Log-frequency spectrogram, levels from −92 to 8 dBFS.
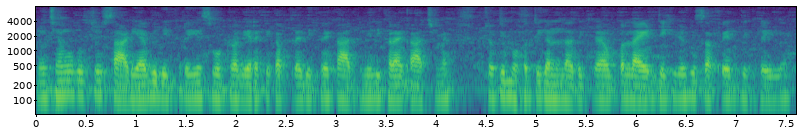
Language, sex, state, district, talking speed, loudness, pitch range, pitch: Hindi, male, Uttar Pradesh, Varanasi, 300 wpm, -20 LUFS, 105-115 Hz, 110 Hz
